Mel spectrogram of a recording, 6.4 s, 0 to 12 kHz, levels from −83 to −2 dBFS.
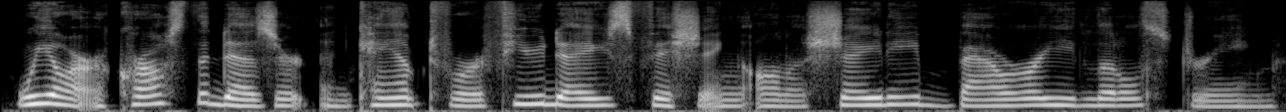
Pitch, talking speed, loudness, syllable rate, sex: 205 Hz, 170 wpm, -20 LUFS, 4.3 syllables/s, female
